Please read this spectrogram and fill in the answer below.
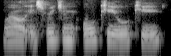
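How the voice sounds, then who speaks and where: A woman's voice: on the low side, level tone, a little slow, mellow, muffled recording. A woman in her twenties with a Cameroonian accent, casually answering interview questions as a podcast guest. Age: 20s.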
